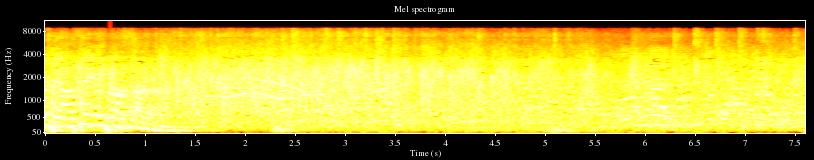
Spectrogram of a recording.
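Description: An audience at a residential school program in India claps loudly and continuously, a dense wash of applause with voices mixed in throughout.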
